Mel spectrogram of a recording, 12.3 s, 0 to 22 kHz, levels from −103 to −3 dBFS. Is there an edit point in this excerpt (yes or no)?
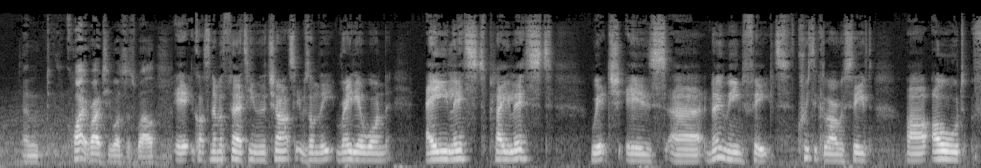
yes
